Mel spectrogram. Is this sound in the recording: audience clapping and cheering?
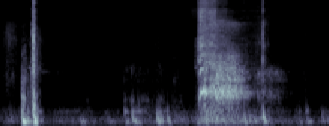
no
